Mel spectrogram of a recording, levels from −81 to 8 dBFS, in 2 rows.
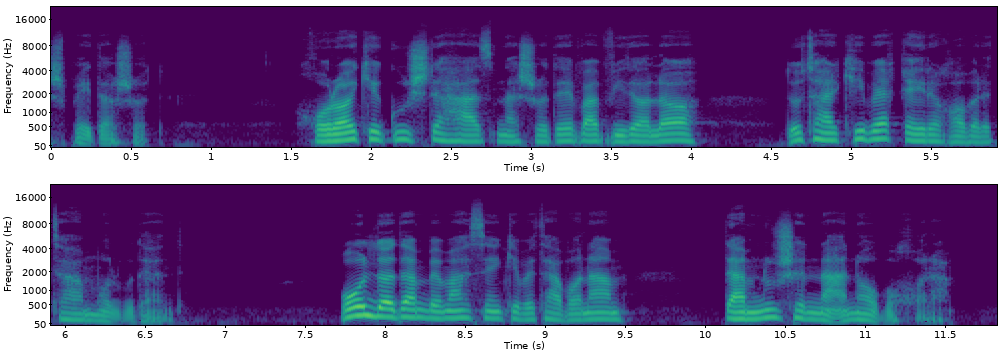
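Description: No technical faults can be heard anywhere in the speech; the signal stays intact and steady from beginning to end.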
